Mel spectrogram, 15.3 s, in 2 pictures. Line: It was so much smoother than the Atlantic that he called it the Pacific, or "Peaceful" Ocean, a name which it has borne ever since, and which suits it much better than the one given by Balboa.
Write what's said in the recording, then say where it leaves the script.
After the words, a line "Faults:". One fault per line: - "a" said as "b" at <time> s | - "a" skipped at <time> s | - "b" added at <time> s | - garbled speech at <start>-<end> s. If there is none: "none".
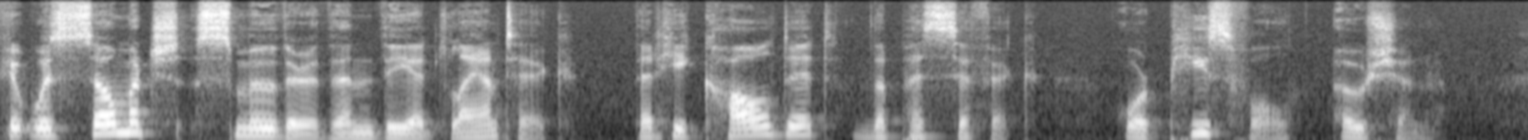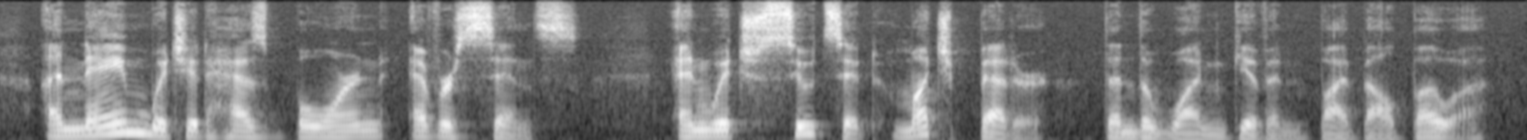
It was so much smoother than the Atlantic that he called it the Pacific, or "Peaceful" Ocean, a name which it has borne ever since, and which suits it much better than the one given by Balboa.
Faults:
none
